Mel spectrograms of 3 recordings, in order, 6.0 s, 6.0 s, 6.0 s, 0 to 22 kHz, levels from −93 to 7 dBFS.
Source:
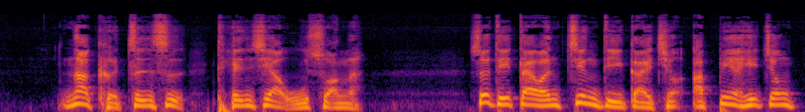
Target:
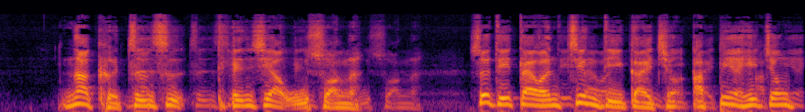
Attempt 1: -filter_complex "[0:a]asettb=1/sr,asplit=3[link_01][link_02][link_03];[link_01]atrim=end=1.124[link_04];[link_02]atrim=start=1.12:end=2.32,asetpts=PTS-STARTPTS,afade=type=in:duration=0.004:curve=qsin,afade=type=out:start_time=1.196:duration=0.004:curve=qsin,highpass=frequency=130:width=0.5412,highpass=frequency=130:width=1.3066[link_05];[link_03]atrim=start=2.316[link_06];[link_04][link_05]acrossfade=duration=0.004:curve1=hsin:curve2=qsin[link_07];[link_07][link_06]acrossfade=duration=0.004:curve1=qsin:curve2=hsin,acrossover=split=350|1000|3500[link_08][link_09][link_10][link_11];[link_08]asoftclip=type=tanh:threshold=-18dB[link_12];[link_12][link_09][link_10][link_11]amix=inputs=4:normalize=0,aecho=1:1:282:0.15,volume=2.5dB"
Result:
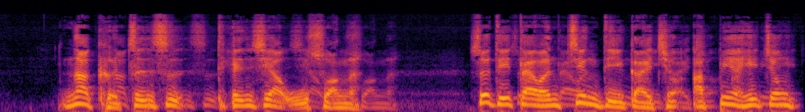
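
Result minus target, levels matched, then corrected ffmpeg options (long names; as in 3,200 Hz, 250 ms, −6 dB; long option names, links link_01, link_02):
echo 179 ms early
-filter_complex "[0:a]asettb=1/sr,asplit=3[link_01][link_02][link_03];[link_01]atrim=end=1.124[link_04];[link_02]atrim=start=1.12:end=2.32,asetpts=PTS-STARTPTS,afade=type=in:duration=0.004:curve=qsin,afade=type=out:start_time=1.196:duration=0.004:curve=qsin,highpass=frequency=130:width=0.5412,highpass=frequency=130:width=1.3066[link_05];[link_03]atrim=start=2.316[link_06];[link_04][link_05]acrossfade=duration=0.004:curve1=hsin:curve2=qsin[link_07];[link_07][link_06]acrossfade=duration=0.004:curve1=qsin:curve2=hsin,acrossover=split=350|1000|3500[link_08][link_09][link_10][link_11];[link_08]asoftclip=type=tanh:threshold=-18dB[link_12];[link_12][link_09][link_10][link_11]amix=inputs=4:normalize=0,aecho=1:1:461:0.15,volume=2.5dB"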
